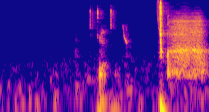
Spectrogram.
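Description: A few faint clicks, then a sharper click about one and a half seconds in, followed by a short intake of breath.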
